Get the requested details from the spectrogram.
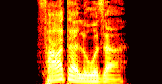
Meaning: inflection of vaterlos: 1. strong/mixed nominative masculine singular 2. strong genitive/dative feminine singular 3. strong genitive plural
- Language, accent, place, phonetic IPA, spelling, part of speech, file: German, Germany, Berlin, [ˈfaːtɐˌloːzɐ], vaterloser, adjective, De-vaterloser.ogg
